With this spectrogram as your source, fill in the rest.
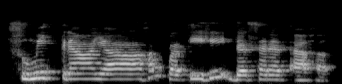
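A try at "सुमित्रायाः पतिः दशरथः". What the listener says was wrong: ఉత్తమం.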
